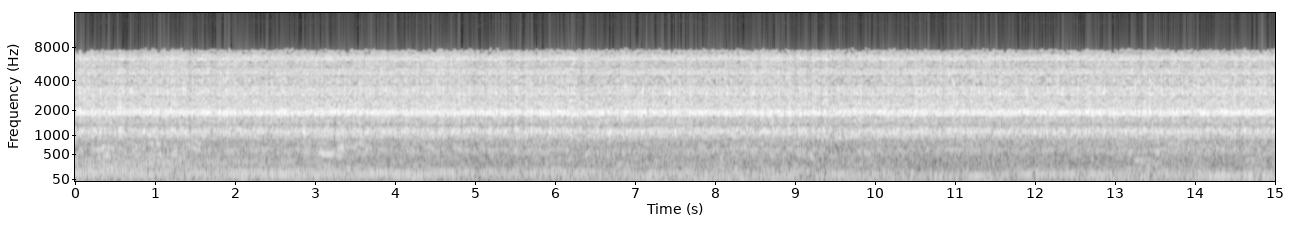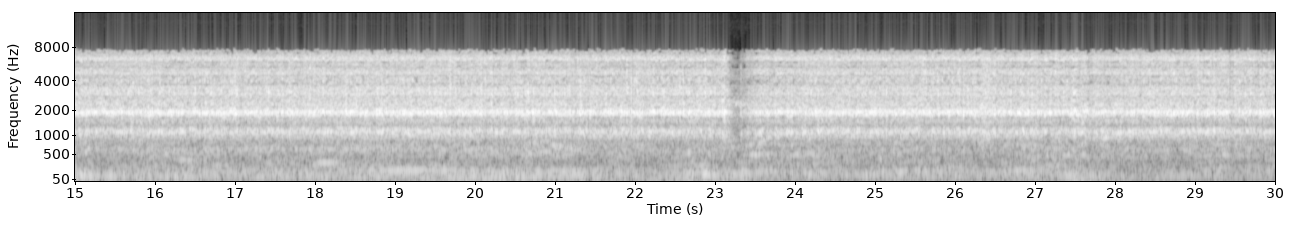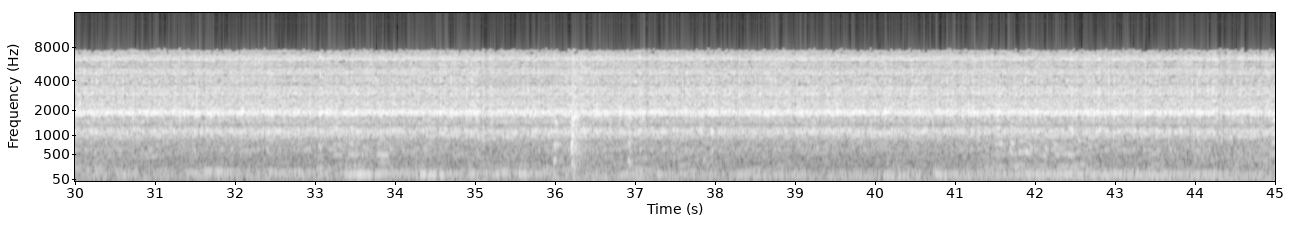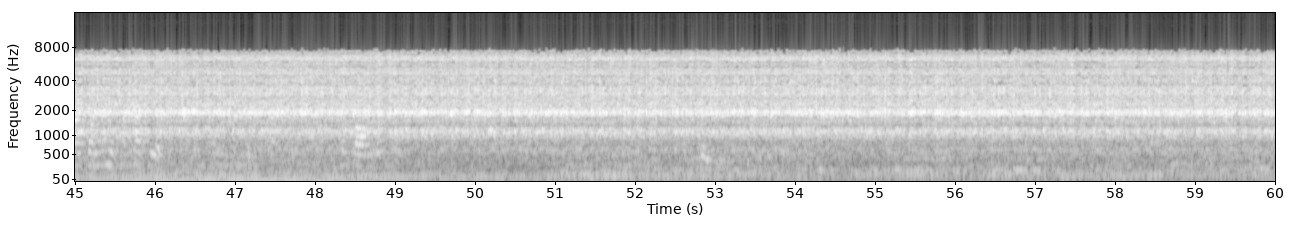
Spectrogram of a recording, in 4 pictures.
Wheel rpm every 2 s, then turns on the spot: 160, 160, 160, 150, 160, 150, 160, 160, 160, 160, 160, 140, 140, 160, 140, 160, 160, 160, 150, 160, 160, 160, 150, 160, 160, 160, 160, 160, 160, 160.
none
